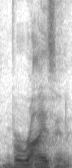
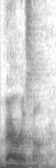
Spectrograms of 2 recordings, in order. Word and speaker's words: Verizon: But consider how much money that company had to spend to educate consumers that it's Verizon and not Verizon.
